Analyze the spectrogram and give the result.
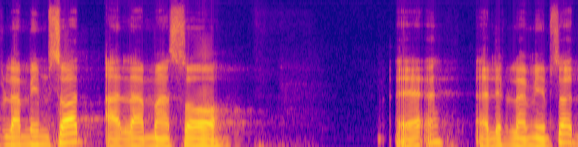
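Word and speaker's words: المص: Alif lam mim shad dibaca alam mas. Nah itu ngawur itu ya.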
